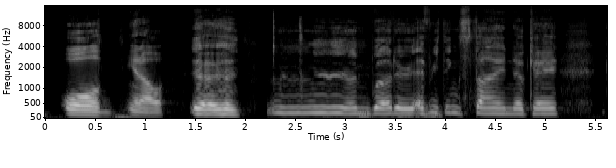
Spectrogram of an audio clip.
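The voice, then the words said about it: Impression of a politician. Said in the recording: “pretty good impression”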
